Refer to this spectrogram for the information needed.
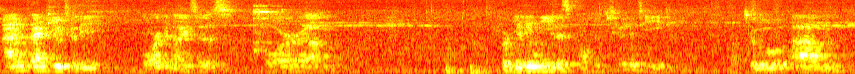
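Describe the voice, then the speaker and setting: A middle-aged man from Guyana delivers a conference lecture, stopping often with ums and restarting his sentences. He is recorded in a very echoey hotel hall from some distance, and room noise stays clearly audible behind him. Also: medium pitch, highs cut off. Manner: halting, many ums and restarts. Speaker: guest lecturer.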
